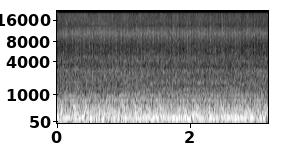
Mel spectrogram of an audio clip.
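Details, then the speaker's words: Hummer H2 with the 6.0L GM V8 idling with the drive belt removed. It runs smoothly and quietly with no rattling, confirming that the knock-like noise came from an alternator with a broken shaft. "you can hear no rattling sound engine running like super quiet and nice"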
